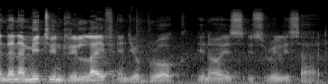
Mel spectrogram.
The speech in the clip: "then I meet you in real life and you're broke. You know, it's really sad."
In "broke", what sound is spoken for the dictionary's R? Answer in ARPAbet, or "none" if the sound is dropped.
R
